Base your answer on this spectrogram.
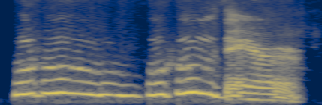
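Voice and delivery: high hooting owl voice, slow on the second hoot; demanding owl hoot. Acted. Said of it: "demanded a voice from the tree".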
